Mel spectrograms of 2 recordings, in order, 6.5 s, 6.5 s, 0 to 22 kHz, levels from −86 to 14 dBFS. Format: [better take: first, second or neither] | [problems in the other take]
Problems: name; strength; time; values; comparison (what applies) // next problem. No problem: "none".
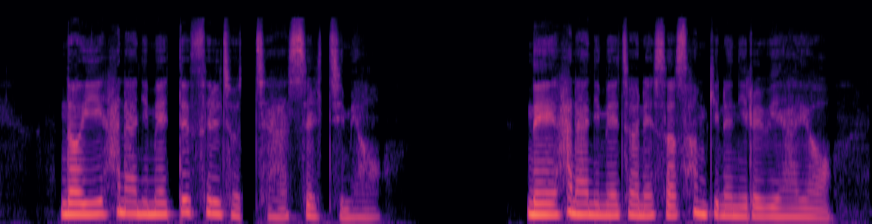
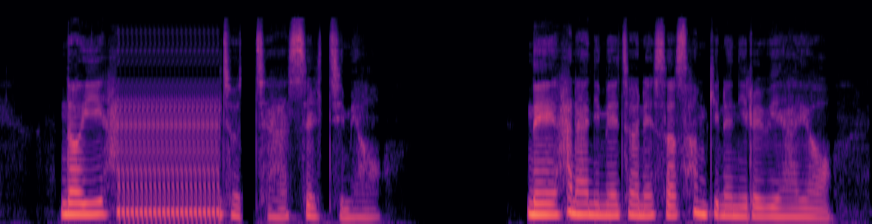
first | audio freezing; at 1 s for 0.5 s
